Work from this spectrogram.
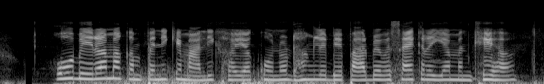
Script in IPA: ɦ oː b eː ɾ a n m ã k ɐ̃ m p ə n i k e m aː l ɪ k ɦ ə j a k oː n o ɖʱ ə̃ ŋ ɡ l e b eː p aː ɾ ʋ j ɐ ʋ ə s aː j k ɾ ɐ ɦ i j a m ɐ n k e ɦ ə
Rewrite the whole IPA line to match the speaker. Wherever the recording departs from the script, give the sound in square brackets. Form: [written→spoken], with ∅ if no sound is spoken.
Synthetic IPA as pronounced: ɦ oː b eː ɾ a [n→∅] m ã k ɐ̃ m p ə n i k e m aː l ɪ k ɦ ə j a k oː n o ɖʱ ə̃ ŋ ɡ l e b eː p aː ɾ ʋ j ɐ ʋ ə s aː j k ɾ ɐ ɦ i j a m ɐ n [k→kʰ] e ɦ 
